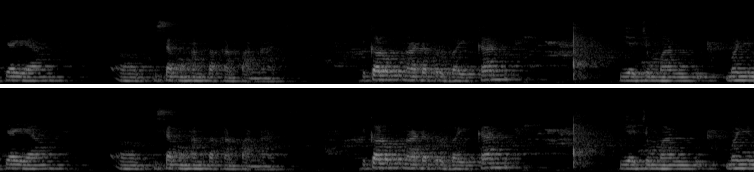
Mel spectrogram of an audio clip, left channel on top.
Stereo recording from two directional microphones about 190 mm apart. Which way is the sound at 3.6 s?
Centre (ahead or behind).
